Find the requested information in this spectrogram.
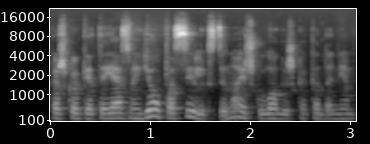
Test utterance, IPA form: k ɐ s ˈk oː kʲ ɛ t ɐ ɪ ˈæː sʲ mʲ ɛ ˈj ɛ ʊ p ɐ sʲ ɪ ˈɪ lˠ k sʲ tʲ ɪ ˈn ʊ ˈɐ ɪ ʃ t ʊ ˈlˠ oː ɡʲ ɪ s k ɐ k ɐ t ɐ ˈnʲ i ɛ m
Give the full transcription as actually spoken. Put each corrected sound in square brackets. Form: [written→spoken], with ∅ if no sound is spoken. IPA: k ɐ [s→ʃ] ˈk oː kʲ ɛ t ɐ ɪ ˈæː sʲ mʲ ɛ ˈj ɛ ʊ p ɐ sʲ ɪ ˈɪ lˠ k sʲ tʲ ɪ ˈn ʊ ˈɐ ɪ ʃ [t→k] ʊ ˈlˠ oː ɡʲ ɪ [s→ʃ] k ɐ k ɐ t ɐ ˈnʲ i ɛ m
